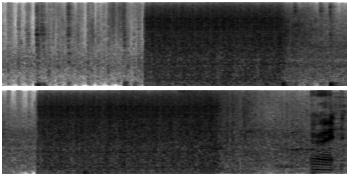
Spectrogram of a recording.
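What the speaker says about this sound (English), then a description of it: "We're gonna go solo machine gun with good ammo." Machine gun fire in a ship combat video game, with two sustained loud automatic bursts of about two seconds each, separated by a short pause and set against quieter game sounds.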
